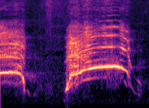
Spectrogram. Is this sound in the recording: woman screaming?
yes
